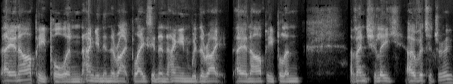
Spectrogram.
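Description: This man's fairly low voice moves along at a moderate pace. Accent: Manchester. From South Manchester, England. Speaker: musician. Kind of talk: interview. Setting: video call.

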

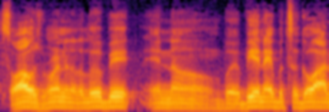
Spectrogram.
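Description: Speaking with a Southern US accent, a man has a fairly low pitch and a dark, mellow tone. His intonation is monotone and flat at a moderate pace. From Alabama, Dothan. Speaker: pro football player. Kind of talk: interview.

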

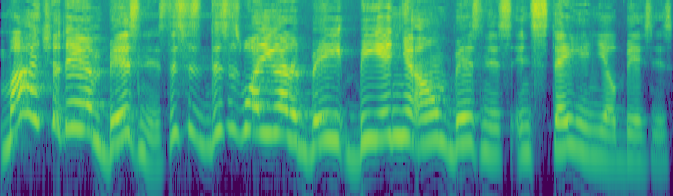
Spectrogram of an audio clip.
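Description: Very fast and with hardly any pauses, a woman speaks at a high pitch with very wide pitch swings. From US West Coast. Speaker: podcast co-host. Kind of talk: casual chat.

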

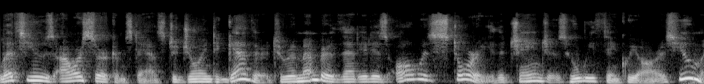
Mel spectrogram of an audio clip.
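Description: A man talks at a moderate pace with a medium pitch and a dark, mellow, somewhat breathy tone. His pitch swings very widely, and he hardly pauses. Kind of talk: thoughtful radio interview, reflective talk. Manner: measured, earnest, philosophical.

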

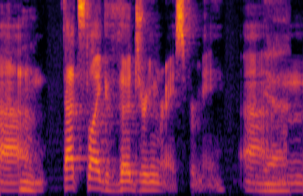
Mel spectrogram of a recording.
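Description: Speaking at a very slow pace, a man keeps a medium pitch. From Belgium. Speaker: amateur racing driver and sim racer. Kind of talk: interview.

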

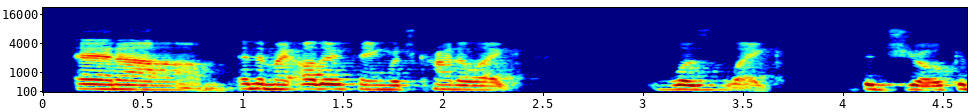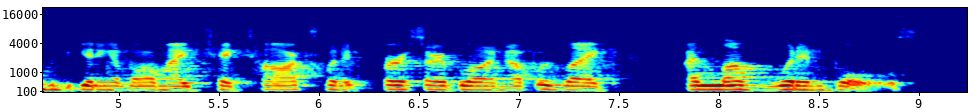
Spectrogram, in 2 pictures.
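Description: A woman's medium-pitched voice with an American accent, fairly quick in pace, monotone and flat in intonation. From Massachusetts, greater Boston area. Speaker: antiques content creator. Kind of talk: casual chat.

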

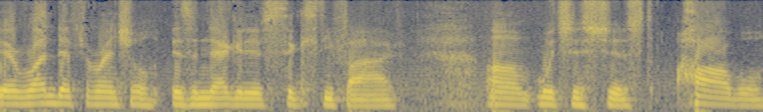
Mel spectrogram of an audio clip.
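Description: The delivery is fairly slow. Noticeable background noise can be heard. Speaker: sports commentator. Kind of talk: casual sports banter.

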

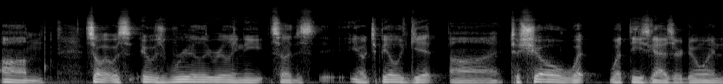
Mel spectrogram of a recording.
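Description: A man with an American accent, a normal speaking voice, fairly low pitch, fairly even intonation and a moderate pace. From Michigan, small town. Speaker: energy company co-founder and dirt bike rider. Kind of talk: casual chat. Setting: studio.

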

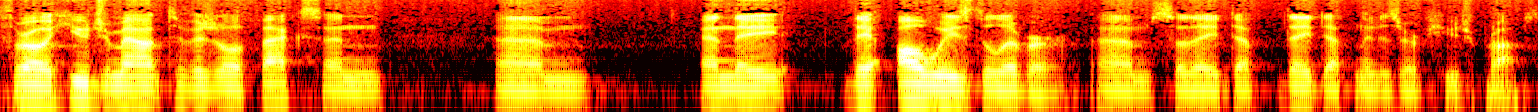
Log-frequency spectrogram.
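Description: Against a quiet background, a man with a fairly low pitch uses an ordinary speaking voice and fairly even intonation. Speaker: executive producer. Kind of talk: casual panel interview.

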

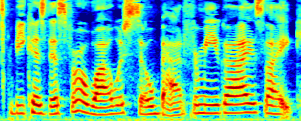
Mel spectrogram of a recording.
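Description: On a very clean recording with a silent background, a woman with an unremarkable speaking voice talks at a moderate pace, at medium pitch, with fairly even intonation. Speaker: confidence coach and podcast host. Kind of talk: casual solo podcast monologue.

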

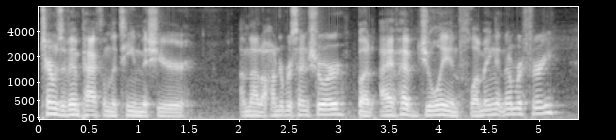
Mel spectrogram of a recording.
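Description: Big swings in loudness run through a man's medium-pitched voice. He moves at a fairly quick pace with ordinary pitch variation. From Philadelphia area. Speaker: sports podcast host. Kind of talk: casual chat.

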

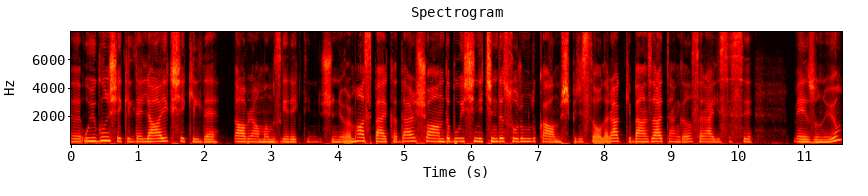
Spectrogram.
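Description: Here a woman speaks at a moderate pace in a plain, everyday voice. The sound is dry and close, with no echo. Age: 50s. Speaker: basketball club director, former player. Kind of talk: interview.

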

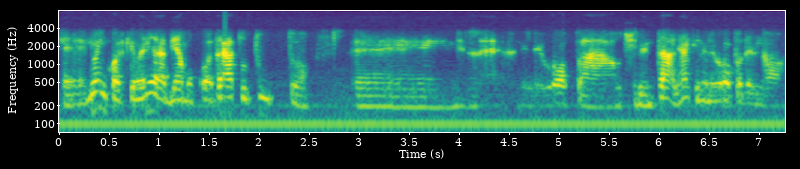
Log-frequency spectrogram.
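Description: A man's fairly low voice at a moderate pace, with big swings in loudness. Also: ordinary pitch variation. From Italy, Pesaro (Marche). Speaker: pianist and composer. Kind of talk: interview. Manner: halting.

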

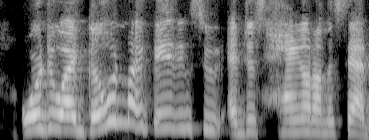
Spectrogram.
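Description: A woman with a Manitoban accent in an energetic tone at a very fast pace. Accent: Canadian (Manitoba). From Canada, Winnipeg. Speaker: comedian and actor. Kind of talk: casual interview chat.

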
